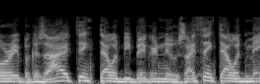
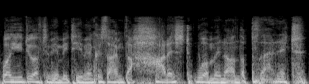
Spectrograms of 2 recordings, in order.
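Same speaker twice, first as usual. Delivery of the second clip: low, all-serious, dead-serious woman's voice; 5 semitones lower than usual. Telling a true story about a woman caller, the speaker is retelling a serious tone. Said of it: "all serious and in that tone of voice".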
